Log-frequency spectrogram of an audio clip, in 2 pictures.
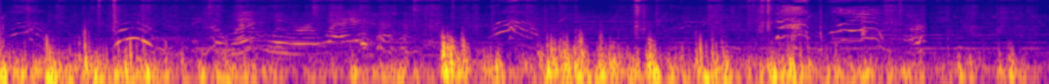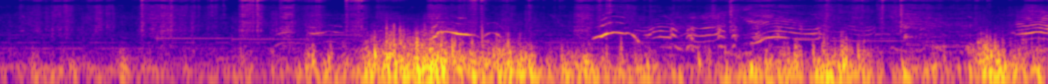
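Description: A young girl laughs and squeals with excitement.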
